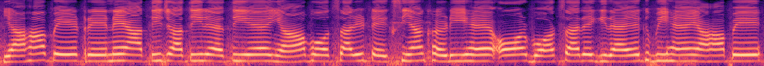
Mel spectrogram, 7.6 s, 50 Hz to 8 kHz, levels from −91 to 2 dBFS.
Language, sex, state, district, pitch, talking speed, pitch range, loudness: Hindi, female, Rajasthan, Bikaner, 280 Hz, 165 wpm, 270-290 Hz, -10 LUFS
